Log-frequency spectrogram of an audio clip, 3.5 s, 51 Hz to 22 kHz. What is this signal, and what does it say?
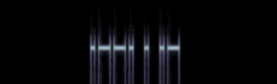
Morse code, heard as a keyed tone, about 25 wpm, 700 Hz. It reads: PEA
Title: Top Three Letter Combinations in Words 25wpm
